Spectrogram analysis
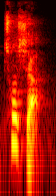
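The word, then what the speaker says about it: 著者: 발음은 초샤.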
